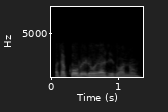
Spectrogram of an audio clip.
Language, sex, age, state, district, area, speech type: Punjabi, male, 18-30, Punjab, Ludhiana, urban, conversation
